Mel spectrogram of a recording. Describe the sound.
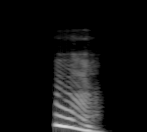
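A person lets out a single short voiced yawn during an energy-healing session, the tone sliding steadily downward in pitch before fading out, with silence on either side.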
